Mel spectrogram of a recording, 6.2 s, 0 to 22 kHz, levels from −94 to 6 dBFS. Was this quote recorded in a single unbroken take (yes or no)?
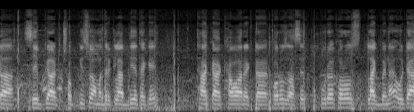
no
